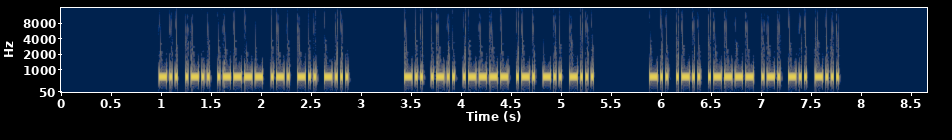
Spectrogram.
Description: Morse code, heard as a keyed tone, about 47 wpm, 700 Hz. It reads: DL1RDB DL1RDB DL1RDB
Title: DXCC-100 Call Signs - 6 Characters - Repeated 3x - 45wpm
